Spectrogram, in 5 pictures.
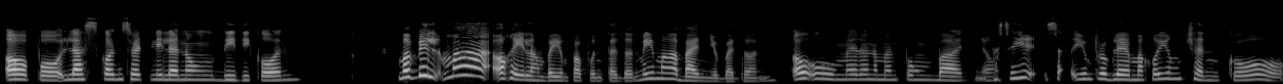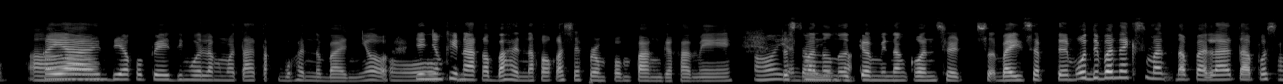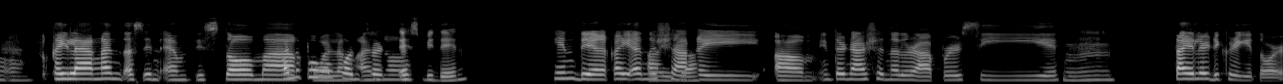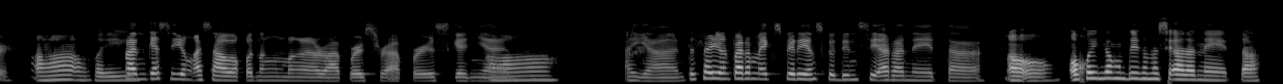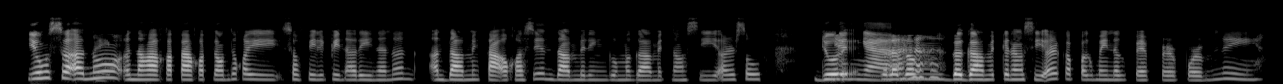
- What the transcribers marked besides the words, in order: in English: "empty stomach"; in English: "international rapper"; drawn out: "Si"; chuckle
- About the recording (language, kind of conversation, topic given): Filipino, unstructured, Paano mo hinaharap ang stress sa pang-araw-araw na buhay?
- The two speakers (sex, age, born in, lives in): female, 25-29, Philippines, Philippines; female, 30-34, Philippines, Philippines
